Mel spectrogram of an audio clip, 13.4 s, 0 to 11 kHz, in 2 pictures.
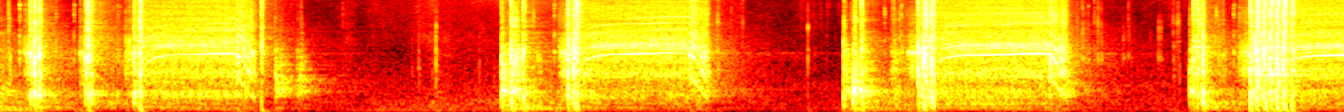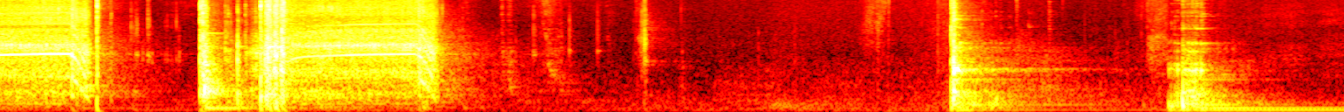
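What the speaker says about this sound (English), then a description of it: "We're going to remove all 5 of our 21mm lug nuts so we can remove the wheel." A power tool spins off the 21mm lug nuts on the front wheel of a 2003-2008 Toyota Matrix, five loud bursts of whirring drill noise separated by short silences, followed by a couple of faint clanks.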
